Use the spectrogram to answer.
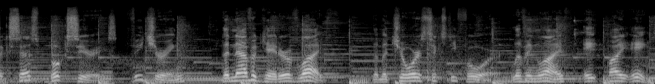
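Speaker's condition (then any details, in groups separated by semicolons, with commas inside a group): No condition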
